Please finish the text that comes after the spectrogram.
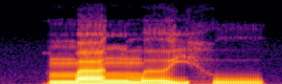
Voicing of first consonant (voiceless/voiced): voiced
